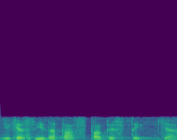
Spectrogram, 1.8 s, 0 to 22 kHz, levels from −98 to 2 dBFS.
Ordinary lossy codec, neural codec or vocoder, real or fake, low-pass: none; autoencoder, 48 kHz, 128 numbers a frame, DAC-VAE, trained on Japanese speech; fake; 3.6 kHz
